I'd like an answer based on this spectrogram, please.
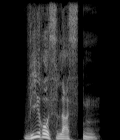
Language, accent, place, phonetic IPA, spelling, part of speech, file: German, Germany, Berlin, [ˈviːʁʊsˌlastn̩], Viruslasten, noun, De-Viruslasten.ogg
- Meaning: plural of Viruslast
